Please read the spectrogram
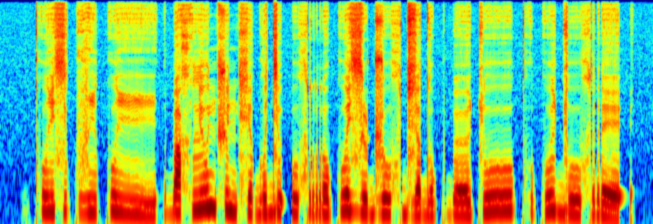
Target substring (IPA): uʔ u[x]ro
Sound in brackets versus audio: correct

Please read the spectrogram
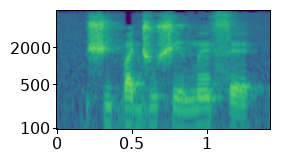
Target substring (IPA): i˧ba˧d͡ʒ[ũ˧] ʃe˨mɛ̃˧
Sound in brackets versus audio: incorrect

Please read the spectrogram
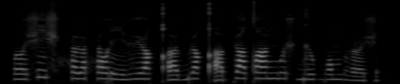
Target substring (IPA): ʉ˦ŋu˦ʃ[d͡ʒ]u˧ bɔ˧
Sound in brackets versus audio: incorrect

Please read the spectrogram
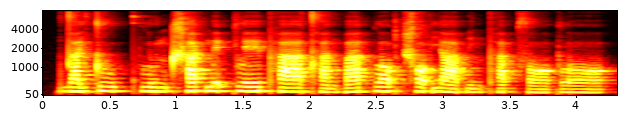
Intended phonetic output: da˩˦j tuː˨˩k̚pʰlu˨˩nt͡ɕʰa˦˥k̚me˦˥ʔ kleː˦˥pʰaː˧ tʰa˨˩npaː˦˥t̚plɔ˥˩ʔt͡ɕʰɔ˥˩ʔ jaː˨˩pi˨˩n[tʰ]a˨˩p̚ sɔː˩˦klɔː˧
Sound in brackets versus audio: incorrect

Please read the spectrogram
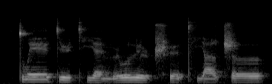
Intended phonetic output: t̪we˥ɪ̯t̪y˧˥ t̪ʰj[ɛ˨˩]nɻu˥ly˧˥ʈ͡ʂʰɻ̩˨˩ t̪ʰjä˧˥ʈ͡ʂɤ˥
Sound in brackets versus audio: correct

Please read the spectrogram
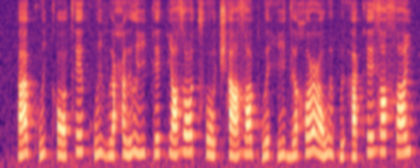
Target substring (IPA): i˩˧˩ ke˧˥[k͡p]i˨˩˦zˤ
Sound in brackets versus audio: incorrect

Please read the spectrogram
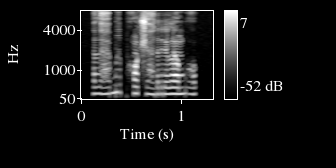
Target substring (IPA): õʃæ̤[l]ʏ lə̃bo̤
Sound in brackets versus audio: incorrect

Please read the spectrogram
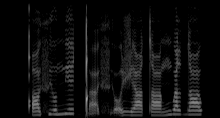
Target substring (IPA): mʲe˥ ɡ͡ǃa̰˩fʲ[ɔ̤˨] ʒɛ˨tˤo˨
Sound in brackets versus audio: incorrect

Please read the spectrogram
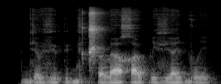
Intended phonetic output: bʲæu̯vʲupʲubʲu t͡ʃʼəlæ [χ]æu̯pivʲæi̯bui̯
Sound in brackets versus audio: correct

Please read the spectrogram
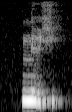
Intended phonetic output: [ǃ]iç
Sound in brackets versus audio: incorrect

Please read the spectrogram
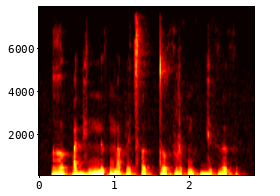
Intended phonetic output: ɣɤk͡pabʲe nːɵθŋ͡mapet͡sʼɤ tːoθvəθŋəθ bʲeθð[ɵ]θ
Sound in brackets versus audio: correct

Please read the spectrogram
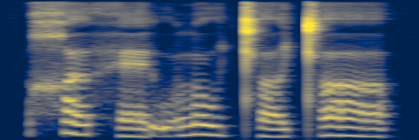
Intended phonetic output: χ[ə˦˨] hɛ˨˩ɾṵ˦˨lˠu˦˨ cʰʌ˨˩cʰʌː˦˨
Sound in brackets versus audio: correct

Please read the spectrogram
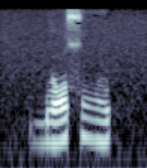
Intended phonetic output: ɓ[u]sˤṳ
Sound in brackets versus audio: correct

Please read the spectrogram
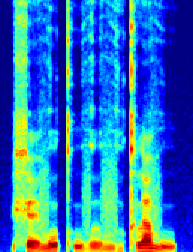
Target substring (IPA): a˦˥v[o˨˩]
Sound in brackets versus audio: incorrect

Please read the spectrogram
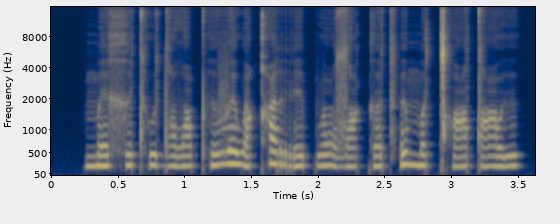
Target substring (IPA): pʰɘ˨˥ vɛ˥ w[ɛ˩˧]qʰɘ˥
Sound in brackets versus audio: correct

